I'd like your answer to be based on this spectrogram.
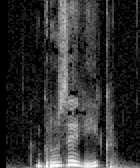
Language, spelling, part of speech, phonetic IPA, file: Russian, грузовик, noun, [ɡrʊzɐˈvʲik], Ru-грузовик.ogg
- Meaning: lorry, truck (motor vehicle)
